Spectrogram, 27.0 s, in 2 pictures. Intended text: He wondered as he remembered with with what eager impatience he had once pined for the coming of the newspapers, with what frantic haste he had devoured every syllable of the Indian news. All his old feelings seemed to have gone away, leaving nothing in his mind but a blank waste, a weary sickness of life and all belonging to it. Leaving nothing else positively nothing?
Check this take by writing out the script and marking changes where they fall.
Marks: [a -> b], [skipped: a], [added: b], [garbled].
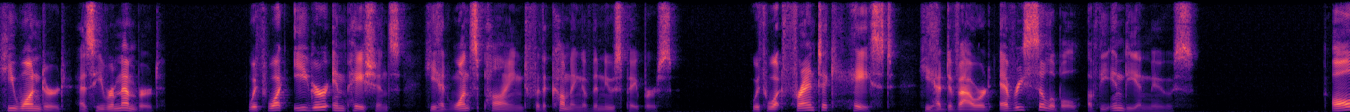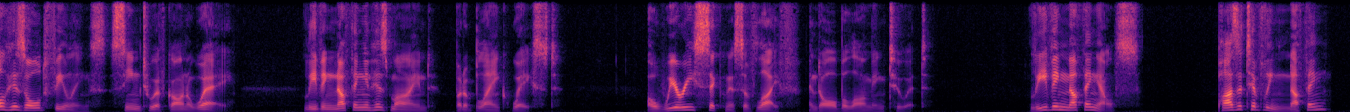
He wondered as he remembered with [skipped: with] what eager impatience he had once pined for the coming of the newspapers, with what frantic haste he had devoured every syllable of the Indian news. All his old feelings seemed to have gone away, leaving nothing in his mind but a blank waste, a weary sickness of life and all belonging to it. Leaving nothing else positively nothing?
